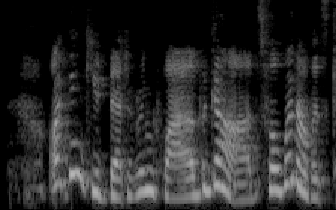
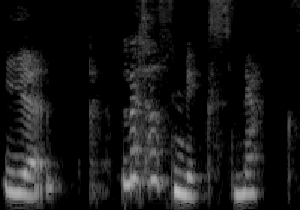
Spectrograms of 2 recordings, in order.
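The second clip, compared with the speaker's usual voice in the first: plain reading voice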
